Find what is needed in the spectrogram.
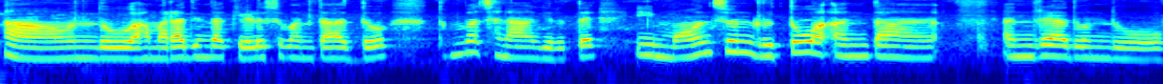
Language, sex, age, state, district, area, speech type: Kannada, female, 18-30, Karnataka, Davanagere, rural, spontaneous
